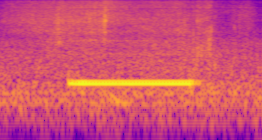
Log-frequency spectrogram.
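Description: A telephone gives a single steady electronic tone lasting about a second, close and clear over a quiet background hum, with no talking.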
